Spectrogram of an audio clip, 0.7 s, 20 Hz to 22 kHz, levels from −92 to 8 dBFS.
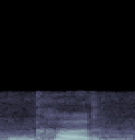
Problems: none marked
